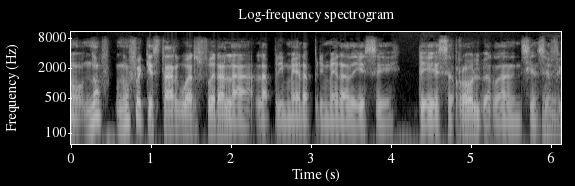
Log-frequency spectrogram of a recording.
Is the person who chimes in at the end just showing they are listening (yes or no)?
yes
